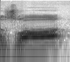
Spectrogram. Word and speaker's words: ضا: پڑھ دیتے ہیں، جبکہ یہاں پر اصل تلفظ یہ ہے اس کا ضا. ضا نہ زوئیں پڑھنا ہے اور نہ ہی زواں پڑھنا ہے، اس کو ضا پڑھنا ہے.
